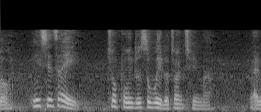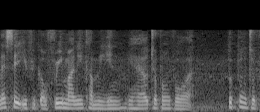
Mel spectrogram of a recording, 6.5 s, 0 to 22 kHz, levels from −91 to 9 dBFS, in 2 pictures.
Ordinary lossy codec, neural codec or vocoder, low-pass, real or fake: none; codec, 16 kHz, 1.1 kbps, Voila-Tokenizer; none; fake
